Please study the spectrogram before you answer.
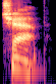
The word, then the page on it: chap: American English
